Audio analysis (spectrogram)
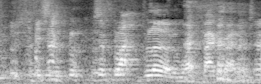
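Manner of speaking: laughing through the words; giggling while trying to read; real laughter breaking in. Real, not acted.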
